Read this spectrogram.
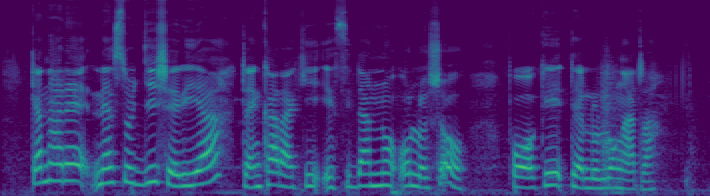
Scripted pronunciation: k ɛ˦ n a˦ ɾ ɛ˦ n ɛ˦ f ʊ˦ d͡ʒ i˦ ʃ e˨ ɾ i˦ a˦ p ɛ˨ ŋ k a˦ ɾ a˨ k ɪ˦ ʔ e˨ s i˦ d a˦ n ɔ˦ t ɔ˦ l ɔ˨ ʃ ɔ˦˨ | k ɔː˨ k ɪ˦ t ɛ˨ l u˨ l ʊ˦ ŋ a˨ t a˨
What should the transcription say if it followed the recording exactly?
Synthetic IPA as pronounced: k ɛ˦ n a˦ ɾ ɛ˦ n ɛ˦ s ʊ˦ d͡ʒ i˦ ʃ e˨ ɾ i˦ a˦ t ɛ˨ ŋ k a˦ ɾ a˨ k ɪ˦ ʔ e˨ s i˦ d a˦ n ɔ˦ ʔ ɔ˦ l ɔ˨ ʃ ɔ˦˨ | p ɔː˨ k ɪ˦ t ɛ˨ l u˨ l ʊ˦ ŋ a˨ t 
